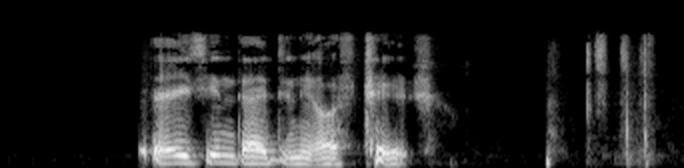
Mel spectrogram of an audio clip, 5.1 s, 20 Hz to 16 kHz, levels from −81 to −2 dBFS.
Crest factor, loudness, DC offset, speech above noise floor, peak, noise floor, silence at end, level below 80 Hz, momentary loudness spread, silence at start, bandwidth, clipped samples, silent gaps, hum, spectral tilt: 16 dB; -15 LUFS; under 0.1%; 65 dB; -2 dBFS; -79 dBFS; 0.25 s; -54 dBFS; 20 LU; 1.05 s; 7.8 kHz; under 0.1%; none; none; -6 dB/octave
